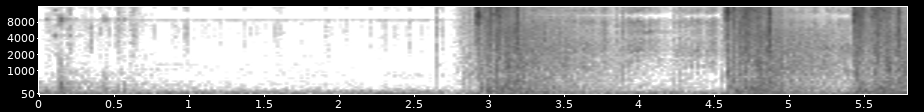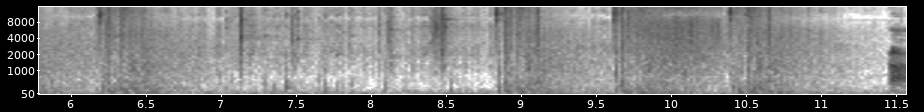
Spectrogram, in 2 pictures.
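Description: Gunfire in the video game Cultic: after a quiet start, a series of loud, booming shots rings out at irregular intervals, several in close succession, each followed by a short rumbling tail.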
